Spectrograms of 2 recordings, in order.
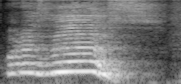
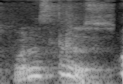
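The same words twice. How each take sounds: First: Very high, loud playful squeal; squeaky mock amazement. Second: Very high, soft little squeak; squeaky mock wonder. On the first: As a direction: repeat it louder in a piercingly high voice. Repeats the surprise, louder. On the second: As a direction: ask in a tiny high voice, playfully puzzled. Playful surprise at booklet find.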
